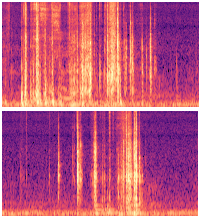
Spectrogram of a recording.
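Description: Plastic cassette tape cases clattering and scraping against each other as they are handled, in two bouts of rapid rattling clicks, the second starting about five seconds in.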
